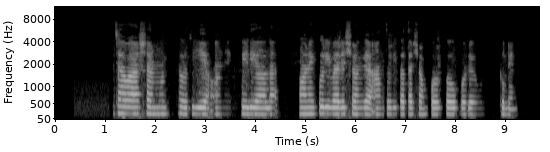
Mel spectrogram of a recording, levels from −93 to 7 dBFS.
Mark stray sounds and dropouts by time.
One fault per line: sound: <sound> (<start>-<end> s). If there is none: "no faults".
no faults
